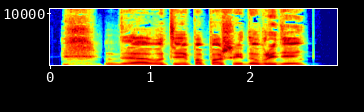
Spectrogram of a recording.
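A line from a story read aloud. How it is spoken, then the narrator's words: Burst out laughing. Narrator (Russian): расхохотался я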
